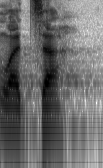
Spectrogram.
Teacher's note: So the Jim is coming more towards the front of the mouth.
